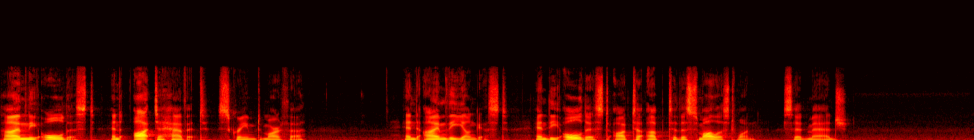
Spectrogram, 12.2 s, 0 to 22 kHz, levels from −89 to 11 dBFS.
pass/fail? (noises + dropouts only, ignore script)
pass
